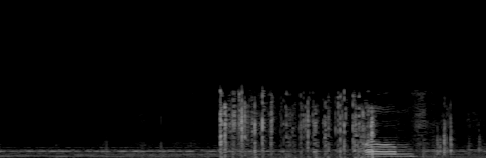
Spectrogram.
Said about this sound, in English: So like I could have just stopped shuffling with that one card, but it's really odd to only get one card for him. So I'm like, let's see. And then like that next shuffle, a bunch just fell out.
